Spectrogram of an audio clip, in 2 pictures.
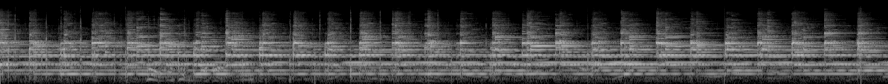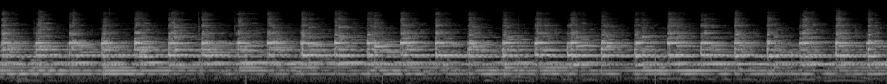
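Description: A metal bell or gong struck over and over in a fast, even rhythm, roughly three strikes a second, its ring never dying away between blows.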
